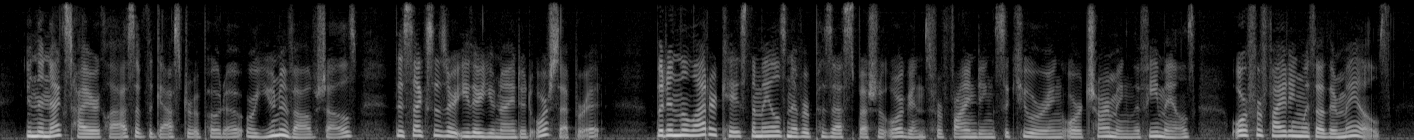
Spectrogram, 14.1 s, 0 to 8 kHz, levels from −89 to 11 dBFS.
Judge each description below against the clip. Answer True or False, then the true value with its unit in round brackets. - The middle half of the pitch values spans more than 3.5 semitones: True (4.7 semitones)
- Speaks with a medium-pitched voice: False (215 Hz)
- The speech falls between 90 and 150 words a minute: False (180 wpm)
